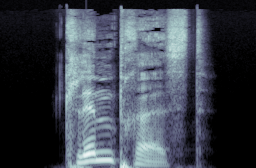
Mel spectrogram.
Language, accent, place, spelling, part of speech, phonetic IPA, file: German, Germany, Berlin, klimprest, verb, [ˈklɪmpʁəst], De-klimprest.ogg
- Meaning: second-person singular subjunctive I of klimpern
